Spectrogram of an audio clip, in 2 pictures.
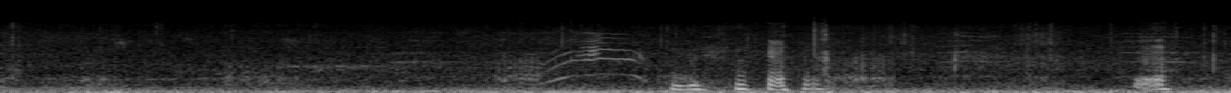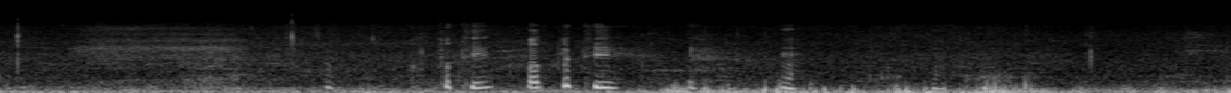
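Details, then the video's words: Hungry white tabby stray cat meowing loudly beside people it had missed; one clear arched meow early on, then short scattered mews amid low rumbling background noise and Turkish speech. "White Tabby Cat Meowing Loudly For A Long Time"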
